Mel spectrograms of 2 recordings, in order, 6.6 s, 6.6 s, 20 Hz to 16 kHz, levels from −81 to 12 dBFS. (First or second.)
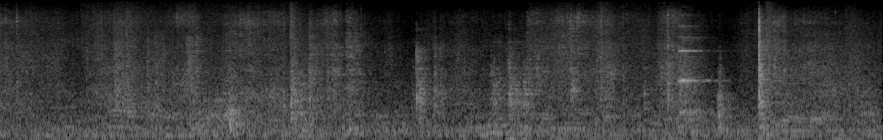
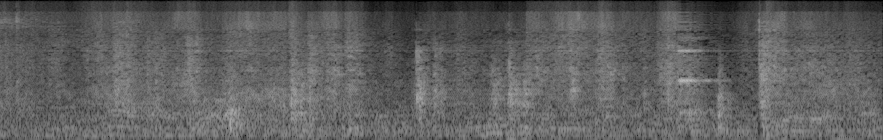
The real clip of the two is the first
